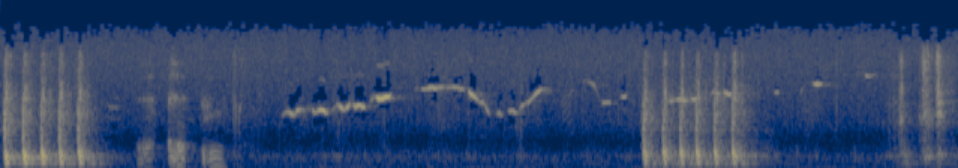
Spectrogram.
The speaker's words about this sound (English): You said you were going to tell her this morning. Just knock on her door and get it over with. All right, by George, I will.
